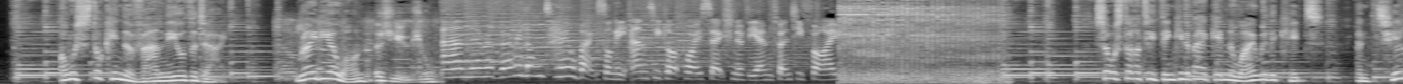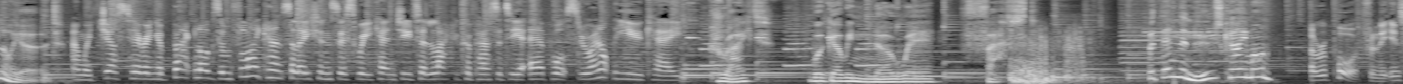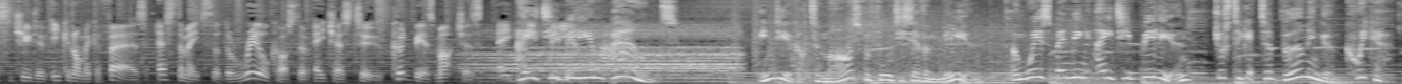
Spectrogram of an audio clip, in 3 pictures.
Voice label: white van man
